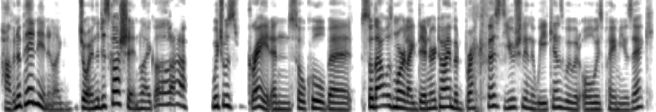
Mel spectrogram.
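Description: Smooth-voiced young Norwegian woman, dry close sound. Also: mid-range voice, expressive, normal speed, no room sound. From Norway. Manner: warm, eager, many "like" fillers. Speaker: guest, singer. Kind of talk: casual interview.

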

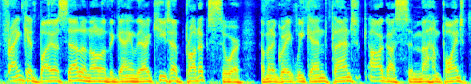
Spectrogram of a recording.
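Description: A man with a Cork Irish accent hosting a radio show, reading listener shout-outs and teasing callers. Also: fairly low pitch, no room sound. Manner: brisk, jokey, teasing. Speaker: radio host. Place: radio studio.

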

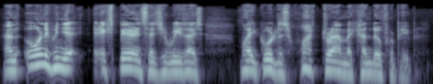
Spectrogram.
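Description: An Irish man speaks earnestly and with emphasis as a guest on a radio programme. His pitch sits in the middle range for a man. The studio sound is dry, with no room echo. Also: expressive, fast. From Ireland. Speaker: guest performer. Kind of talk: radio interview. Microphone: studio microphone.

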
